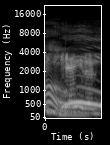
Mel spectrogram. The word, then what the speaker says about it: Jada: Because they always spell it J-A-D-E. – Woo, woo. – No, it's Jada, woo, just like Pinkett.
